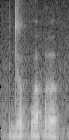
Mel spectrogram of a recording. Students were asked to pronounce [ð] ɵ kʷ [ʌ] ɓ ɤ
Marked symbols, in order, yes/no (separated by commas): no, yes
